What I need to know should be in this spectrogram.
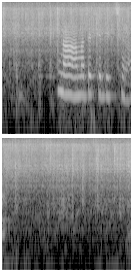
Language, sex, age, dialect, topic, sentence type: Bengali, female, 31-35, Western, banking, statement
